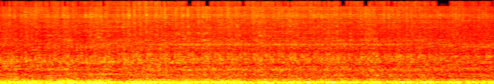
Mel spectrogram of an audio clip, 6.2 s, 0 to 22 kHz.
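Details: V8 with vacuum advance moved to another carburetor port: lumpy, slightly uneven V8 idle with low throb; better but it lacks ignition timing, the power valve is wrong and there is a lean spot.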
